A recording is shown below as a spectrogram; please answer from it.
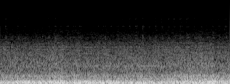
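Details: VW Touareg after a center driveshaft bearing fix, cabin at 75–90 highway speed: steady, deep rumble with no throb, beat or whine and no vibration felt; worn tires may add slight vibration.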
